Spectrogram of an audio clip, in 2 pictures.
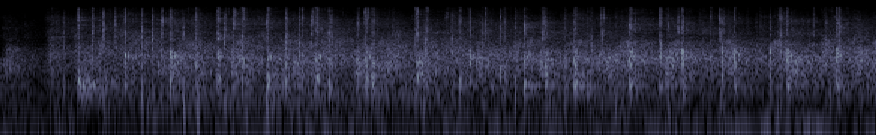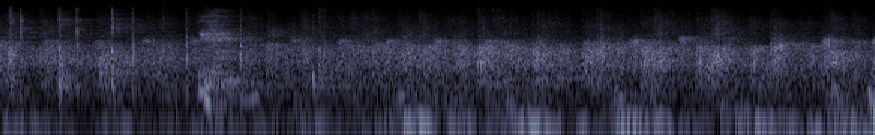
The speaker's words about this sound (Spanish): Les pido un aplauso y doy la bienvenida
